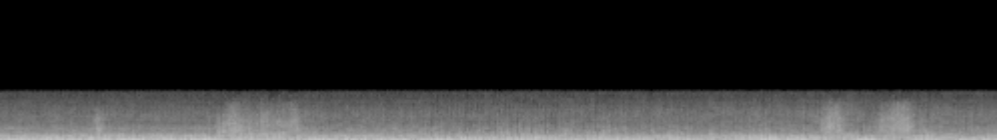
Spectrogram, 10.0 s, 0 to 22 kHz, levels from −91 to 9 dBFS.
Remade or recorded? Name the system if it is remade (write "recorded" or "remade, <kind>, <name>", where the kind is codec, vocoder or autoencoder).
remade, vocoder, WaveNeXt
